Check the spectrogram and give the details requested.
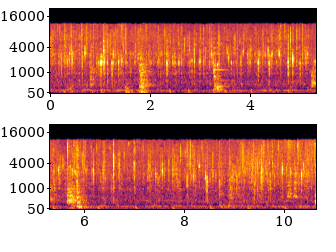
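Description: Chicken pieces shallow-frying in hot coconut oil: a steady crackling sizzle. A wire spider strainer knocks and scrapes against the pan a few times as pieces are lifted and turned.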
